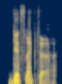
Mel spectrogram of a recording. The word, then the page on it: deflector: British English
